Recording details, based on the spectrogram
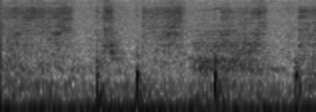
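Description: A pen scratches across paper in a quiet room, four or five short faint strokes spaced apart, with a low steady hum underneath.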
